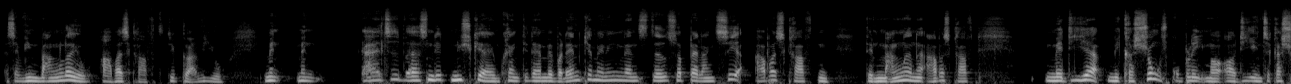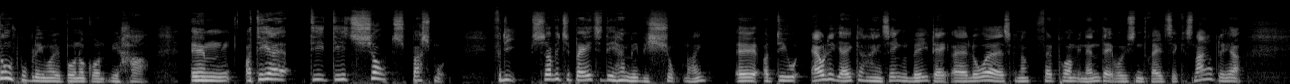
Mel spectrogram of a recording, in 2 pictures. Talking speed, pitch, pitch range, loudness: 250 wpm, 160 Hz, 145-185 Hz, -28 LUFS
